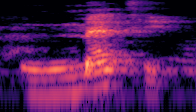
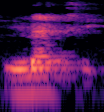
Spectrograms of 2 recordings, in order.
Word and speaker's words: Mettie: correct you on her name oh okay it's mey m TT so like NY but mey okay I think I just I'm so used to pronouncing it wrong I've got it spelled right but mey okay okay and and she would never correct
